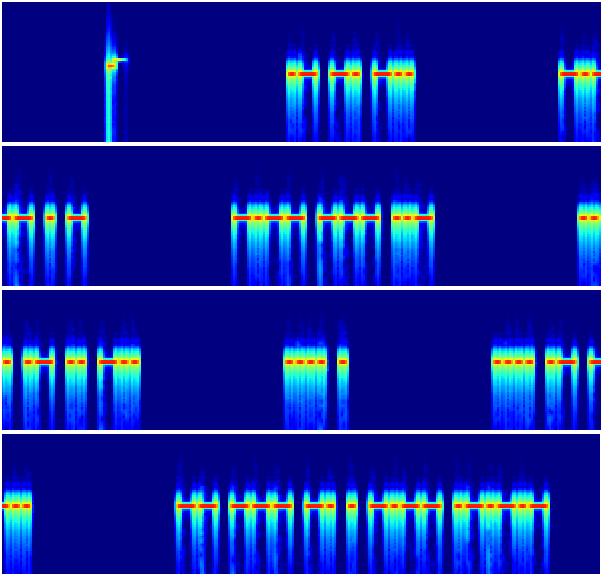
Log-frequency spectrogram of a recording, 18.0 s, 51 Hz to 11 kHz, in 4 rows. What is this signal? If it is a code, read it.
Morse code, heard as a keyed tone, about 30 wpm, 700 Hz. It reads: AND YET YOU SAID HE HAD MONEY.
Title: 4x Word-Spacing - Sentences from Top 500 Words - 30wpm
